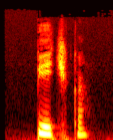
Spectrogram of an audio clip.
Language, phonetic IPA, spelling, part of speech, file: Russian, [ˈpʲet͡ɕkə], печка, noun, Ru-печка.ogg
- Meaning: 1. stove, oven 2. heater in an automobile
